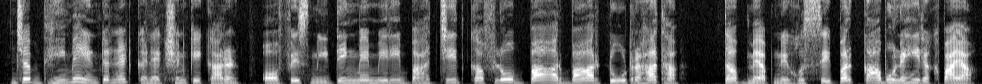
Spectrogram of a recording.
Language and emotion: Hindi, angry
